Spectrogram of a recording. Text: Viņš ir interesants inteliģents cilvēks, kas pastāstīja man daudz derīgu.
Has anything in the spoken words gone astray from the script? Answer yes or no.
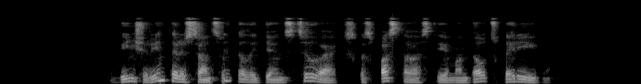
no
